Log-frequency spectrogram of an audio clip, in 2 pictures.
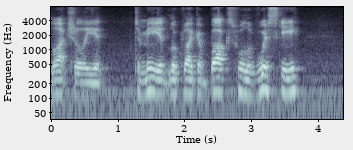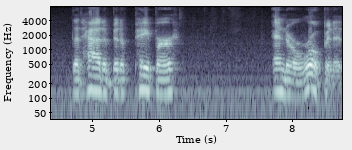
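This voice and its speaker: A man performs a put-on character voice at a medium pitch. He keeps a moderate pace with long, frequent pauses. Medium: actual play. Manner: wisecracking, boastful.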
